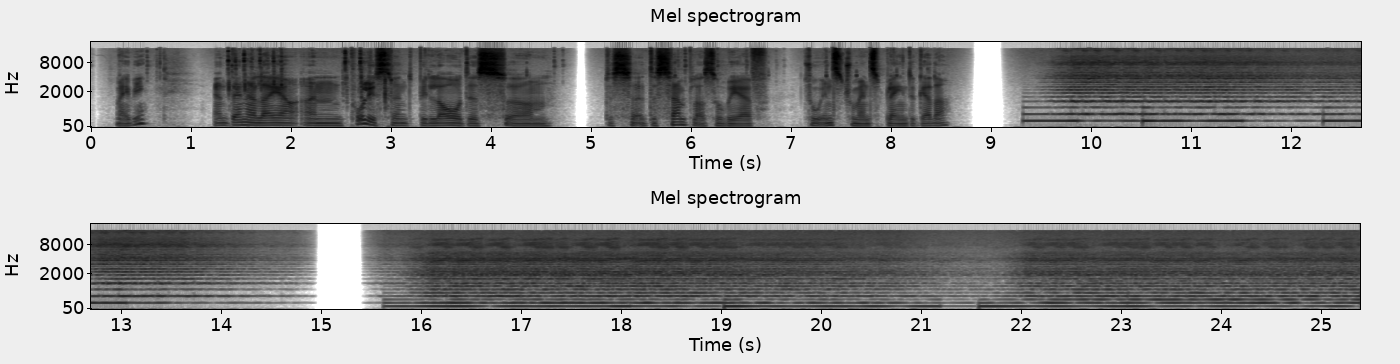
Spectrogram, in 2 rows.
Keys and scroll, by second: 1.1-2.3 typing, 2.5 Down, 2.9 Return.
